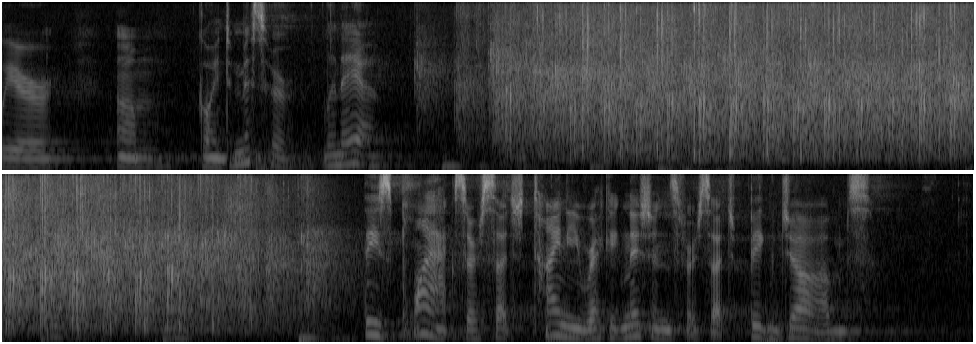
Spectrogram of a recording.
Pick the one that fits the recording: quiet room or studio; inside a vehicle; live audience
live audience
